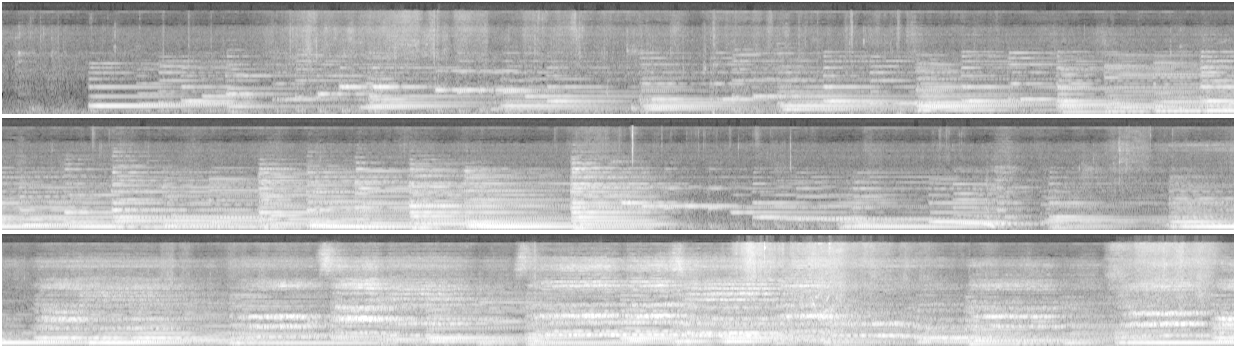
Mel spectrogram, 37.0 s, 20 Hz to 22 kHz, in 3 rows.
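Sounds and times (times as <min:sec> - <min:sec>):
piano accompaniment: 0:00.7 - 0:36.9
mixed choir singing a hymn: 0:24.6 - 0:36.9.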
